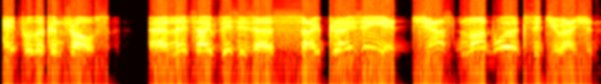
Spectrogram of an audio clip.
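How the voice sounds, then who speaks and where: An actor voicing a brisk, wry heist coordinator in a video game, giving urgent instructions over a radio. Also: male voice, high-pitched, expressive, pushed and bright, no echo, heavily acted, poor audio. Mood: wry, focused.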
